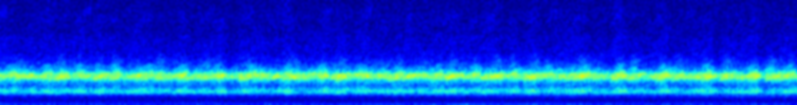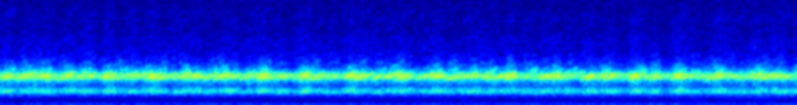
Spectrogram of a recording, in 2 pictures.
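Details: Massed frogs in Akiha Ward paddies, flooded with water and full of calling; a steady, pulsing wall of trilled croaks runs unbroken throughout, with fast irregular pulses and a quiet low rumble underneath.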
